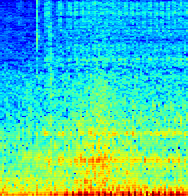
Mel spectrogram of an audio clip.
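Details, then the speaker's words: Honda Vario scooter with a snoring growl under throttle (CVT checked fine, crankshaft suspected) after the crankshaft was tapped to the right: it catches and settles into an even, steady putter, a smooth idle with no growl or knock. "saat idel halus ya teman-teman Nah ini nah ini e ngoroknya sudah hilang teman-teman saat ditarik gas ya"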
